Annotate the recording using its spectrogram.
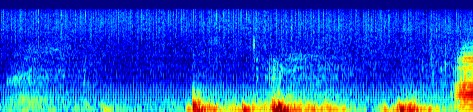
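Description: Two dull low thumps about a second in, close to the pulpit microphone, as of hands or a book knocking on the wooden pulpit, over faint room murmur.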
